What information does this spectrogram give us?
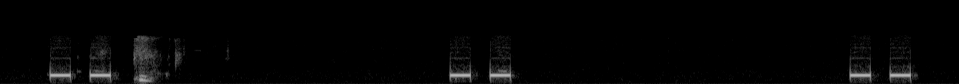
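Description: Telephone line tones while a call is being connected: three evenly spaced pairs of short, steady beeps, each pair about four seconds apart, with a brief rustle after the first pair.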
